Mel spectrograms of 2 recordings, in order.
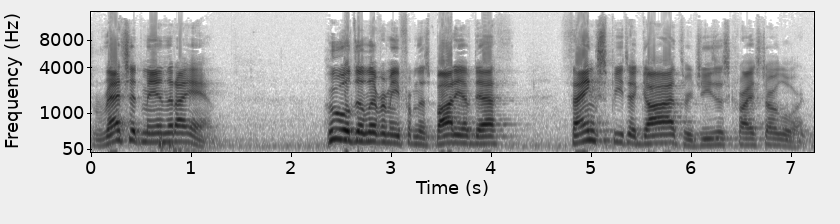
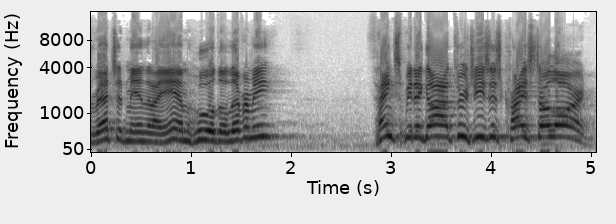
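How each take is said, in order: First: Soft, sinking read of Paul's lament; quiet lament. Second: Louder, rising to a high triumphant thanks; joyful proclamation. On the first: Pastor reading Paul's cry of wretchedness, subdued and low. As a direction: let it fall low and heavy, hint of grief. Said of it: "ends this whole talk like this". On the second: Pastor proclaiming Paul's rescue to the congregation, exultant. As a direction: swell up with rejoicing on the thanks. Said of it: "Paul says". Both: Retold or imitated.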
